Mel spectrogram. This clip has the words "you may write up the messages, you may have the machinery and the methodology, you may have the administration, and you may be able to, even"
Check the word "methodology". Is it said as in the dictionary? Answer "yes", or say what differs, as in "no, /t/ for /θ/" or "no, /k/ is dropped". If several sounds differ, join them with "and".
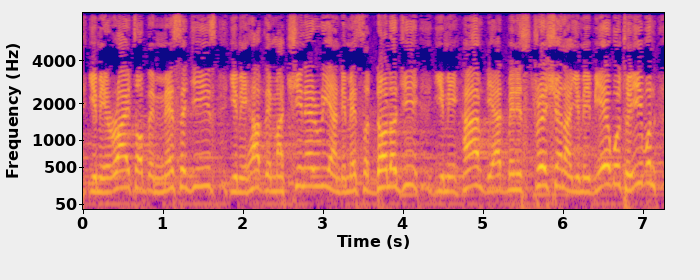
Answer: yes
